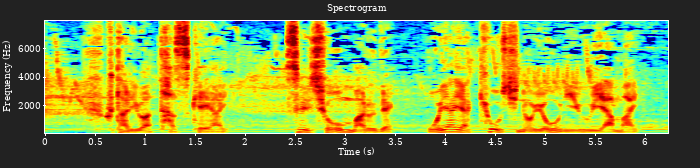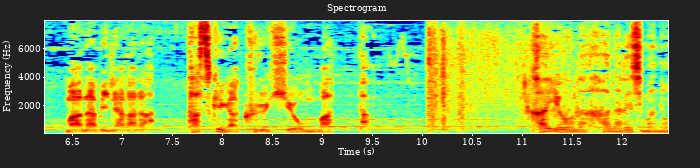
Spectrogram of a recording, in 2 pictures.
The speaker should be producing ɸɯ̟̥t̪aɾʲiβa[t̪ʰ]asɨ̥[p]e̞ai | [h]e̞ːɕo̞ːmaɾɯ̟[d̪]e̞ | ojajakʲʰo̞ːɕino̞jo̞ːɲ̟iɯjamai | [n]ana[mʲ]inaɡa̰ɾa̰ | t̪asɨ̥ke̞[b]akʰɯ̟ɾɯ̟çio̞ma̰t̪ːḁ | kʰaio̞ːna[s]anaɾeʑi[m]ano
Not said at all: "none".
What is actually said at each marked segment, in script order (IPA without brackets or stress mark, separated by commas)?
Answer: t̪ʰ, k, s, d̪, m, bʲ, ɡ, h, m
